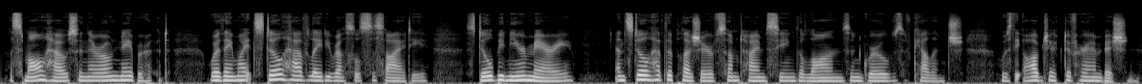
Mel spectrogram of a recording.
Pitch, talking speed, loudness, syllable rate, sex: 175 Hz, 205 wpm, -17 LUFS, 6.0 syllables/s, female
